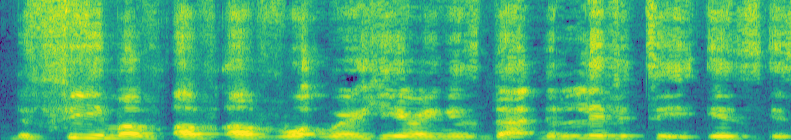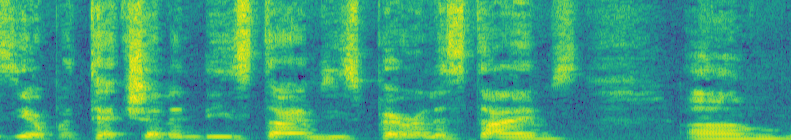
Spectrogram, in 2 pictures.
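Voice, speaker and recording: Higher-pitched man hosting, Rasta idiom. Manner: Rastafarian idiom with repeated catchphrases. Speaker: podcast host. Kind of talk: live show talk with announcements and Rastafari reasoning.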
